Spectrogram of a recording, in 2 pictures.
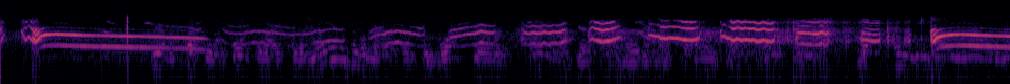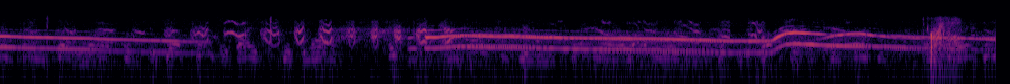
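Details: Dog noises around a Chihuahua, said to come from a black box speaker: long, sliding, whining howls alternate with bursts of short yelping whimpers, quiet throughout, with some people talking.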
